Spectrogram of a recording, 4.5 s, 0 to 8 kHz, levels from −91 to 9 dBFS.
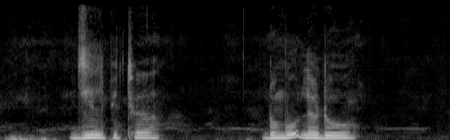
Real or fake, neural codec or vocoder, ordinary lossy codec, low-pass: fake; codec, 16 kHz, 4 kbps, FreqCodec, larger model; none; none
